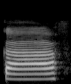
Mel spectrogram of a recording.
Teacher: জিহ্বার গোড়া হইতে একটু আগে বাড়িয়ে তার বরাবর উপরে তালুর সঙ্গে লাগিয়ে মধ্যখান পেঁচানো, কাফ।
